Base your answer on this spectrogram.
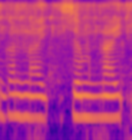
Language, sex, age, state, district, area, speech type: Bodo, female, 60+, Assam, Chirang, rural, spontaneous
